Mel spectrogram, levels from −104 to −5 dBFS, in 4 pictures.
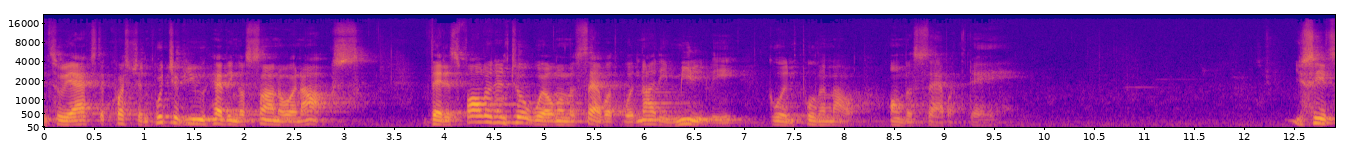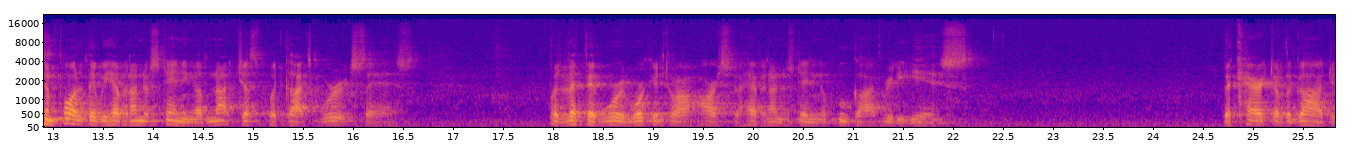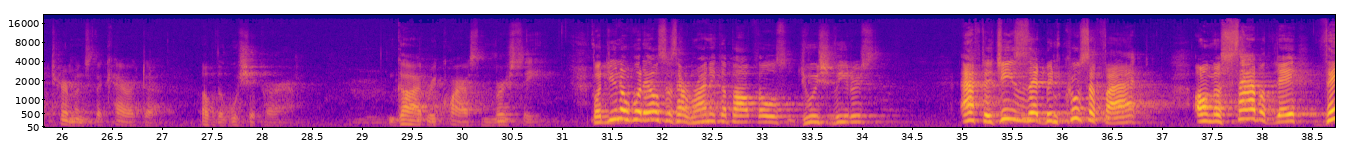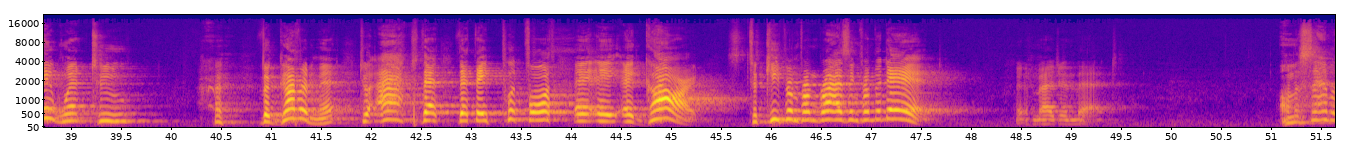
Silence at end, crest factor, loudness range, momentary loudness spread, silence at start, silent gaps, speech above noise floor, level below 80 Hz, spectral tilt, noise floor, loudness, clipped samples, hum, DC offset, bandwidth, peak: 0 s; 26 dB; 23 LU; 24 LU; 0 s; none; 39 dB; -72 dBFS; -4.5 dB/octave; -63 dBFS; -22 LUFS; under 0.1%; none; under 0.1%; 18.5 kHz; 0 dBFS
